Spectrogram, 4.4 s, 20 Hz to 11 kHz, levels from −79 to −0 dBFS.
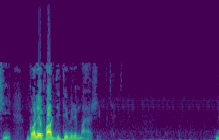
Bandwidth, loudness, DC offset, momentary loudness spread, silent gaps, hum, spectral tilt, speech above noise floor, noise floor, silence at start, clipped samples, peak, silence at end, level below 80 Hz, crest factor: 6.2 kHz; -13 LUFS; under 0.1%; 25 LU; none; none; -8 dB/octave; 44 dB; -59 dBFS; 0.05 s; 0.2%; 0 dBFS; 0 s; -38 dBFS; 18 dB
